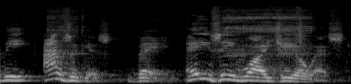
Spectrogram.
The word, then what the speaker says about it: azygos: A-Z-Y-G-O-S, azygos vein. Accent on the first syllable.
